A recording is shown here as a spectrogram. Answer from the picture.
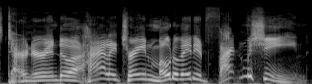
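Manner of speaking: high proud veteran impression; boastful old soldier voice; Cotton. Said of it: "He goes".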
